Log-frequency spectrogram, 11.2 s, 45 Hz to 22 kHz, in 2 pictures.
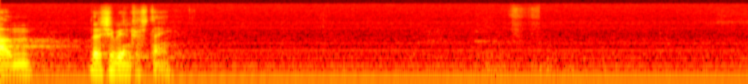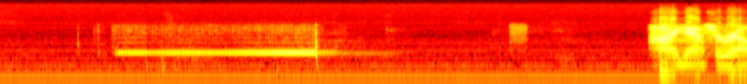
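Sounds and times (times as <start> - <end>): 
speech: 0.0 - 1.4, 10.6 - 11.1
phone line tone as a customer places a call: 6.5 - 8.2.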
